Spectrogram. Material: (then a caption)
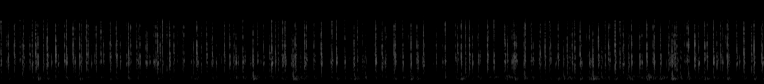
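Plastic. Fingertips type quickly on a compact Mojo68 mechanical keyboard with a translucent plastic case and plastic keycaps. The result is a steady stream of crisp, bright, clacky keystrokes with very short decay and almost no low end.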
